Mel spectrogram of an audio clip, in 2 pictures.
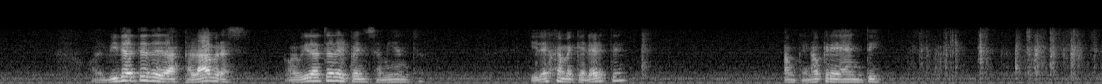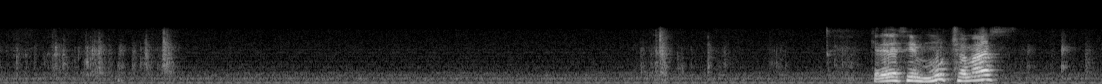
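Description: A young man speaks close to a microphone in short bursts, with pauses between.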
